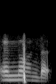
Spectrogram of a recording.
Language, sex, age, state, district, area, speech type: Malayalam, female, 45-60, Kerala, Idukki, rural, conversation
